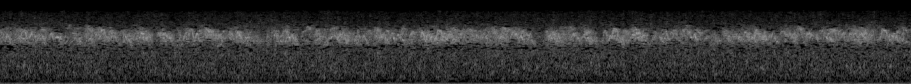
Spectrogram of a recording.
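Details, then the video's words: House sparrows giving a continuous chorus of overlapping chirps from many birds, pulsing without pause throughout. "Canto e videos do passaro pardal"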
